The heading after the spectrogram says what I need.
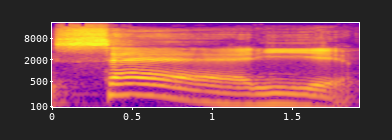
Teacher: O I é mais fraco que o E. Quando você pronuncia o I, ele sai com menos força expiratória. Quando você retira o ar do pulmão, você coloca mais força, mais entonação na letra E. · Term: ditongo crescente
